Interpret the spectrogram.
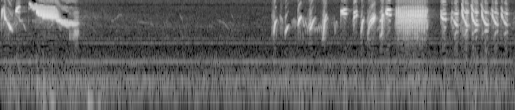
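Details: Caged European goldfinch singing during training: a descending liquid note, a pause, then a rapid twittering burst of clipped, tinkling notes with a buzzy trill, over a faint steady electrical hum.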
